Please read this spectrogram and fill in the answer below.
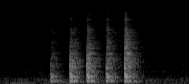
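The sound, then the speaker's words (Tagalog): Knuckles rap on an office door five times in a quick, even sequence, each knock sharp and fairly loud, with quiet before and after. “Kumakatok sa opisina ni Pat ang investigador.”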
